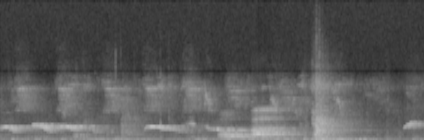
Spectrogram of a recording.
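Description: A person's drawn-out, falling calls urging a loose horse on, repeated several times, over small birds chirping. A single sharp crack comes near the end.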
